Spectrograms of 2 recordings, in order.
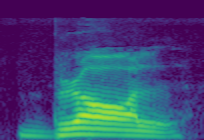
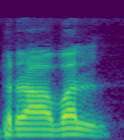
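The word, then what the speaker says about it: brawl: स लौ शॉल ड्रॉ ब्रॉल ना कि ब्रावल ब्रॉल ए डब्ल्यू का उच्चारण क्या औ से ठीक है ब्रॉल चलो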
